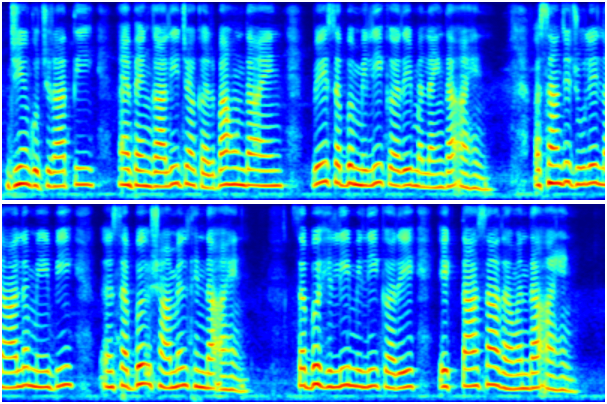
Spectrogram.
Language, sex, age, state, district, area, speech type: Sindhi, female, 30-45, Maharashtra, Mumbai Suburban, urban, spontaneous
